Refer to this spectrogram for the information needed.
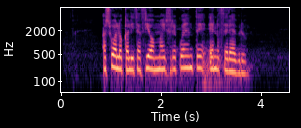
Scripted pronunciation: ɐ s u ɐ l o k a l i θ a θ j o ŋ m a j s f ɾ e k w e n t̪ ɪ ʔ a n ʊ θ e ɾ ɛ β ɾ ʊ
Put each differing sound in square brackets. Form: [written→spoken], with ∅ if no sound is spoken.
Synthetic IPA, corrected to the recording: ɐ s u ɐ l o k a l i θ a θ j o ŋ m a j s f ɾ e k w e n t̪ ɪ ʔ [a→ɛ] n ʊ θ e ɾ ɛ β ɾ ʊ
